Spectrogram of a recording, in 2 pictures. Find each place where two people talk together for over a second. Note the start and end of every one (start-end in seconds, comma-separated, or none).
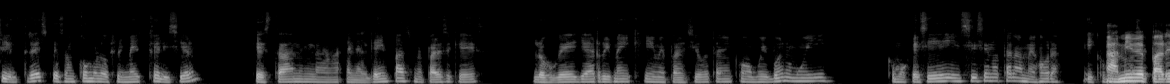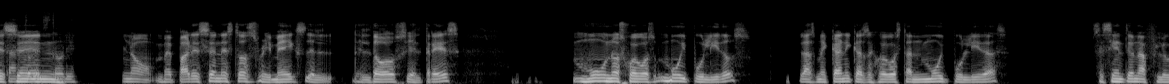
11.1-12.4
